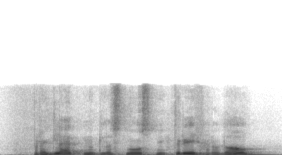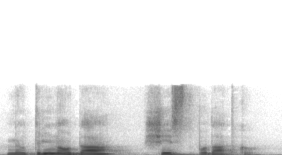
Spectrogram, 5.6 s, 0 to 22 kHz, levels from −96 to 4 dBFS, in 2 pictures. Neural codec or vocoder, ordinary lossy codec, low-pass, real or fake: autoencoder, 48 kHz, 32 numbers a frame, DAC-VAE, trained on Japanese speech; AAC, 48 kbps; 9.9 kHz; fake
